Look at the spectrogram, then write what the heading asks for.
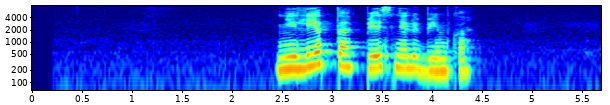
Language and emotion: Russian, neutral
